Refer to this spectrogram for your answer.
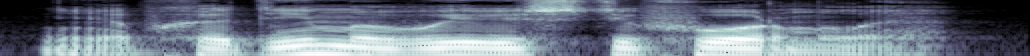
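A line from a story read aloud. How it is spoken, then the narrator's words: Calm. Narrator (Russian): спокойно проговорил он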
